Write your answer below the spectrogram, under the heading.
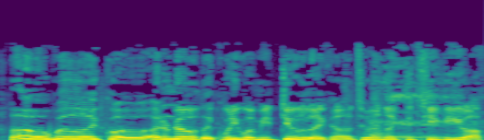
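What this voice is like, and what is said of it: Imitates a generic guy's voice. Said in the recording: “my impression of your husband ... Mine is this, which is the same for every guy”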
